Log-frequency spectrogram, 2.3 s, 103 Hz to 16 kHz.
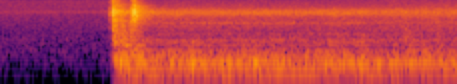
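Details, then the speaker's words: Delta drill press with 1/3 horsepower motor, little used, replacing a vintage Homecraft: motor snaps on and settles into an even hum with faint high whine, no rumble or knocking, pretty smooth; normal running. "Pretty smooth. Pretty smooth."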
